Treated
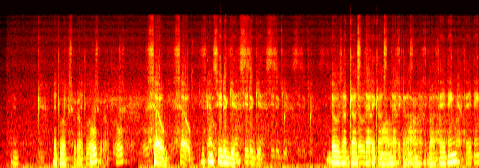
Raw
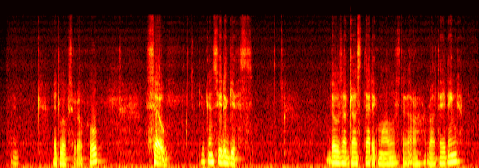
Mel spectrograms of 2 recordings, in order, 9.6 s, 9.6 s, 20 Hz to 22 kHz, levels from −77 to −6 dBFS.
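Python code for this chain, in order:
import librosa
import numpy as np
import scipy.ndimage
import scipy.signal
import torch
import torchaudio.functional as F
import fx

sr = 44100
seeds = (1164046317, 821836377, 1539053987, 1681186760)

p1 = fx.bessel_highpass(x, sr, hz=230.0, order=2, at=(2.09, 2.78))
p2 = p1 + fx.echo_thinned(p1, sr, ms=525, feedback_pct=40, hz=290.0, wet_db=-3.5, dry=0)
y = F.gain(torch.from_numpy(p2), 5.5).numpy()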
